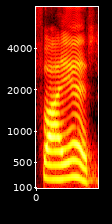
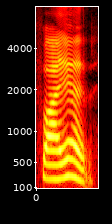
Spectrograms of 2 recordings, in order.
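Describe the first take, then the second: The two takes are said the same way.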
